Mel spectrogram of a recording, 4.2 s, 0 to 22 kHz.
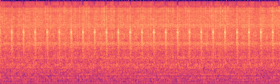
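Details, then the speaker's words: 1998 GMC Savana 5.7 V8 idling, screwdriver stethoscope on the block below the rear of the driver's side valve cover: sharp, even ticking about five or six per second, loudest at that spot; cause unknown. "i tried putting screwdriver over here on top here here and i can definitely hear a loudest audible click with my ear to the end of the screwdriver when i put it right there"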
